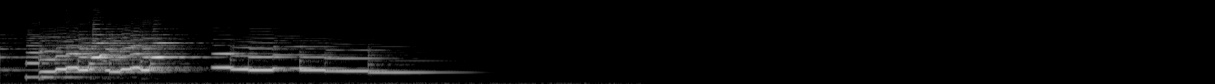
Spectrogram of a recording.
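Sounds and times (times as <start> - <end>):
solo clarinet: 0.0 - 4.8.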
